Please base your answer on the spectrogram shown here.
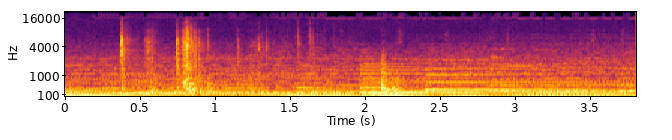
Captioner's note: wooden window opens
